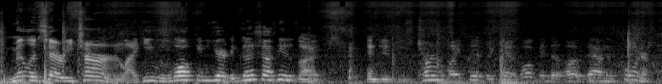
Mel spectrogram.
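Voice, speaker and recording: Amid noticeable background noise and audible room echo, a man talks at a fairly quick pace in an animated tone, his fairly high pitch making very wide swings. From New Jersey. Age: 30s. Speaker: testimony vlogger. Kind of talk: testimony. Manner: animated storytelling; casual, filler-heavy.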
